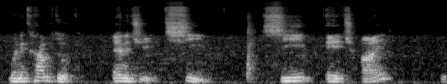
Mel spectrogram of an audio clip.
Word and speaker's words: qi: But when it comes to energy, qi, C-H-I, we call qi, or Q-I. It's two different pronunciation. One pronunciation, but two different pinyin, C-H-I, qi, or Q-I, qi. So those two represent qi.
